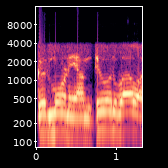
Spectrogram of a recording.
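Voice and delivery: hoarse, worn-out voice. Real, not acted. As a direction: speak through a lost voice. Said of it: "I've lost my voice six days ago".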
